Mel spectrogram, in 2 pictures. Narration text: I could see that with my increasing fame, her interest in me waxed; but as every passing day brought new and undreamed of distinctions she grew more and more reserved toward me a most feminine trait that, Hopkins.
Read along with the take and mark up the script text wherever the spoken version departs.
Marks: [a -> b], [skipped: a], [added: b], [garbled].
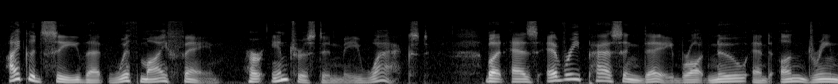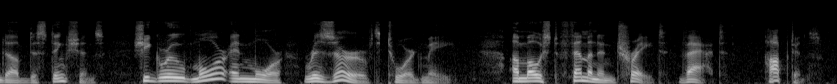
I could see that with my [skipped: increasing] fame, her interest in me waxed; but as every passing day brought new and undreamed of distinctions she grew more and more reserved toward me a most feminine trait that, Hopkins.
